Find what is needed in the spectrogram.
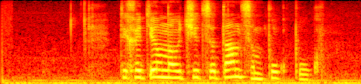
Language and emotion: Russian, neutral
